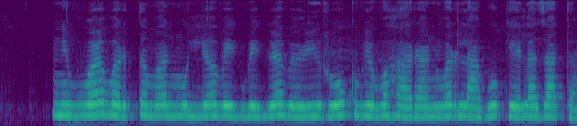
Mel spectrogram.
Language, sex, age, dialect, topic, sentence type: Marathi, female, 51-55, Southern Konkan, banking, statement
